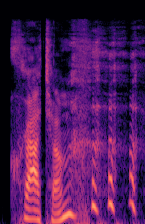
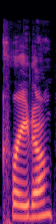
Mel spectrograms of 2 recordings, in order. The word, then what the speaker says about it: kratom: So kratom, kratom, I've heard it pronounced both ways as I'm looking at news stories.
